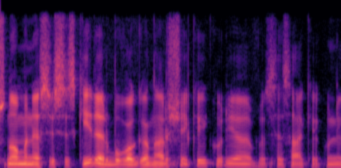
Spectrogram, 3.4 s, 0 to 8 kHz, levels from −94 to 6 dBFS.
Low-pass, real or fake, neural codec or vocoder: 7.2 kHz; real; none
